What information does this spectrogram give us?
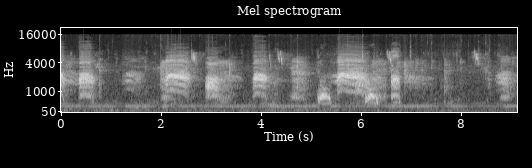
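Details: Crows calling harshly while attacking food, a series of loud, hoarse caws overlapping in quick irregular bursts, several birds heard, with a steady low hum underneath.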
